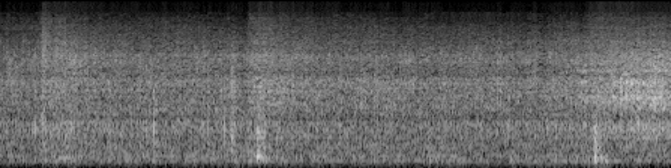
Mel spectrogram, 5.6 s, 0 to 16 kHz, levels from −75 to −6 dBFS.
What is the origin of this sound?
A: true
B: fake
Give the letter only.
A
